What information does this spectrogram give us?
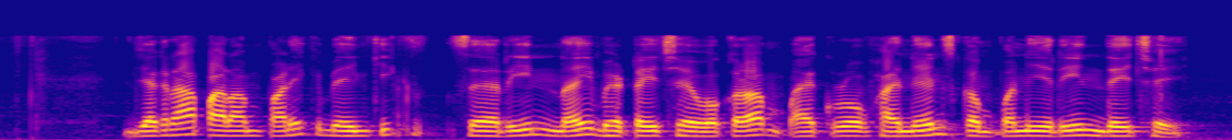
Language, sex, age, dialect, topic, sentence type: Maithili, male, 18-24, Eastern / Thethi, banking, statement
